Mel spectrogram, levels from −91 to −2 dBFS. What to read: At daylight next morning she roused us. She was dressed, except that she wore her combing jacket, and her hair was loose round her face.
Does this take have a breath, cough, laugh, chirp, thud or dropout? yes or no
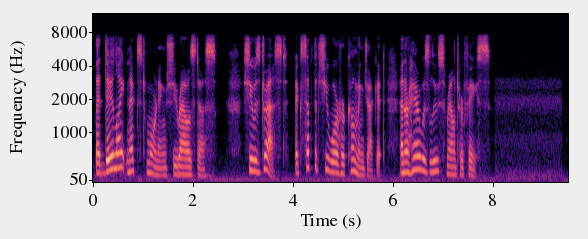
no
